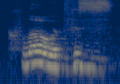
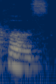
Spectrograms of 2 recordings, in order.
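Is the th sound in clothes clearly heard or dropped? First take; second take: clear; dropped. First: The th sound before the z is pronounced clearly. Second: The th sound is dropped, sounding like close. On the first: "the zzz sound" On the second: "when I talk fast, you almost can't tell the difference"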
